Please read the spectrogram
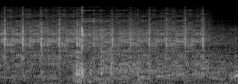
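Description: A rapid run of irregular clicks and rattles, with one sharper click a little before the middle.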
